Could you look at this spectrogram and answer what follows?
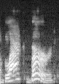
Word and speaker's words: blackbird: The accent is on the first syllable. So if you think about it, a black bird is some bird that's black, and presumably quite a few of them are.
